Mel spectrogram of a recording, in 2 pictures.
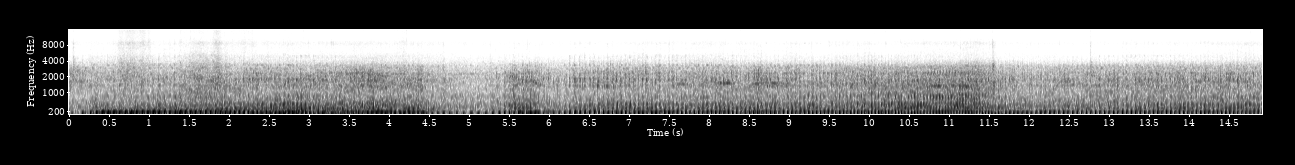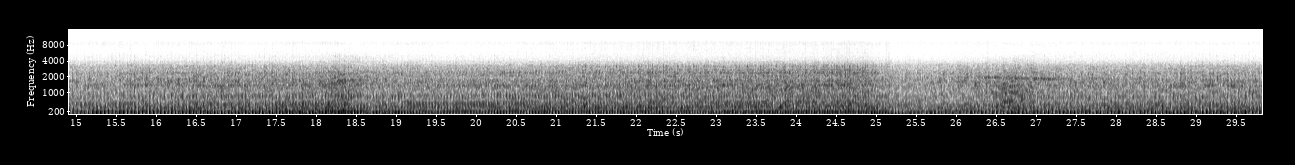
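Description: Honda Supra motorcycle's single-cylinder four-stroke engine pulling away and running along the road, its note rising and falling with the throttle. The note falls sharply twice, about eleven and twenty-five seconds in.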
